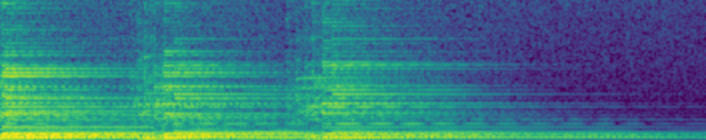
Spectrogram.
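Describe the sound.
An A minor chord strummed three times on guitar, fingered at the first fret on the second string and the second fret on the fourth and third strings; each strum rings full, then the final one slowly fades.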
